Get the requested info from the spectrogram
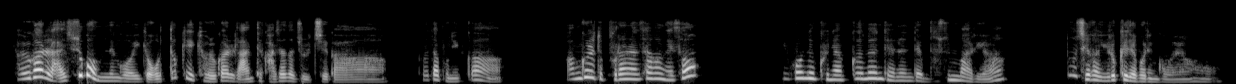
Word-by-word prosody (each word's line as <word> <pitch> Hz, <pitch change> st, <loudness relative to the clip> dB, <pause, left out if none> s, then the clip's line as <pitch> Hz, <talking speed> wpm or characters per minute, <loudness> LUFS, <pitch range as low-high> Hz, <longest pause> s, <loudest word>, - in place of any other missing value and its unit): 결과를 280 Hz, +8 st, +7 dB
알 -, -, +1 dB
수가 420 Hz, -3 st, +7 dB
없는 165 Hz, -, +1 dB
거예요. 140 Hz, -3 st, -3 dB
이게 135 Hz, -, -4 dB
어떻게 265 Hz, -, -3 dB
결과를 155 Hz, -1 st, -2 dB
나한테 130 Hz, -, -2 dB
가져다 160 Hz, -1 st, -3 dB
줄지가. 115 Hz, -1 st, -7 dB, 0.3 s
그러다 210 Hz, +1 st, -1 dB
보니까 150 Hz, +7 st, -6 dB, 0.6 s
안 250 Hz, +3 st, -4 dB
그래도 310 Hz, -4 st, +2 dB
불안한 240 Hz, +2 st, +1 dB
상황에서 265 Hz, -, +2 dB, 0.8 s
"이거는 275 Hz, +1 st, +2 dB
그냥 220 Hz, -2 st, -2 dB
끄면 270 Hz, 0 st, +1 dB
되는데 180 Hz, -6 st, -6 dB
무슨 200 Hz, -, -8 dB
말이야?" 155 Hz, -, -6 dB, 0.6 s
또 430 Hz, -2 st, -8 dB
제가 220 Hz, -, +2 dB
이렇게 205 Hz, +4 st, +2 dB
돼 160 Hz, -, +4 dB
버린 135 Hz, -3 st, -4 dB
거예요. 120 Hz, +3 st, -16 dB
200 Hz, 350 characters per minute, -21 LUFS, -, 0.8 s, 결과를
